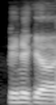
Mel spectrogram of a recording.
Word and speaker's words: Fine Gael: Have I pronounced? Yes. Fine Gael, Fine Gael, which stands for Tribe of Gaels.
